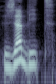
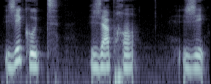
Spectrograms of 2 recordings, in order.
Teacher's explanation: le « e » disparaît lorsque « je » est suivi d'un verbe qui commence par une voyelle ou un « h » muet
